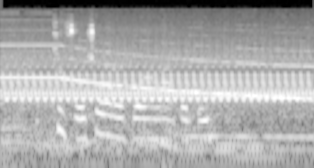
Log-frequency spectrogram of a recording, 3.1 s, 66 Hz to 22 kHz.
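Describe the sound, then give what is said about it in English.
A stolen ambulance's siren wails in a video game as the vehicle speeds at about 100 miles an hour, a loud, continuous warbling wail with rapidly oscillating tones that holds steady throughout. “I have a 1080 on a stolen ambulance. He's going about 100 miles an hour in Los Santos.”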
